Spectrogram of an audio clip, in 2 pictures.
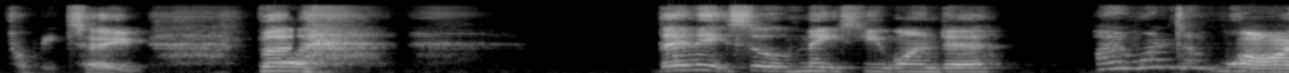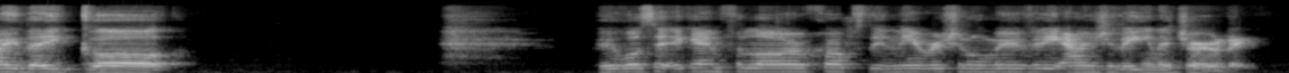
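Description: Lively bright-voiced young man. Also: sits high, measured pace, pauses often. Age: young adult. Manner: opinionated, ranting. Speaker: podcast co-host. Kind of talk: casual film and game discussion. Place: indoor room, on a video call.

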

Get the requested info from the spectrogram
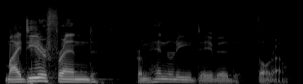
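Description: A young man reads historical letters dramatically to a room through a handheld mic. His pitch moves about in a lively way, and his delivery is wry and literary. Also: measured pace. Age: young adult. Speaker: reader at a library event. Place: indoor event room with small audience. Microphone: handheld microphone.

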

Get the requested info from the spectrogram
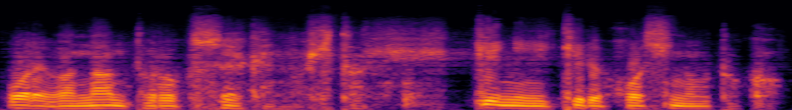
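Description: A man's voice: low-pitched, fairly even intonation, measured pace. A man voicing a proud, doomed young martial-arts warrior bent on revenge in a 1980s anime, with intense, theatrical, solemn delivery. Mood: grave, resolute. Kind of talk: dramatic 1980s anime voice acting. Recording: noisy old TV anime soundtrack clips.

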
